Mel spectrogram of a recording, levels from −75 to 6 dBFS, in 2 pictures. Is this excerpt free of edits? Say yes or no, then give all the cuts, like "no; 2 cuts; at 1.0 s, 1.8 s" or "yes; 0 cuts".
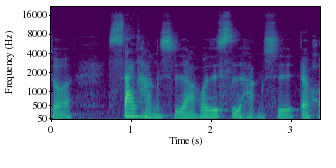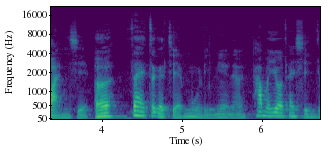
no; 1 cut; at 3.1 s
